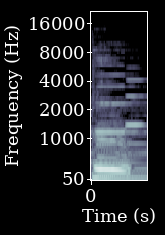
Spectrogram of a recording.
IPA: u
